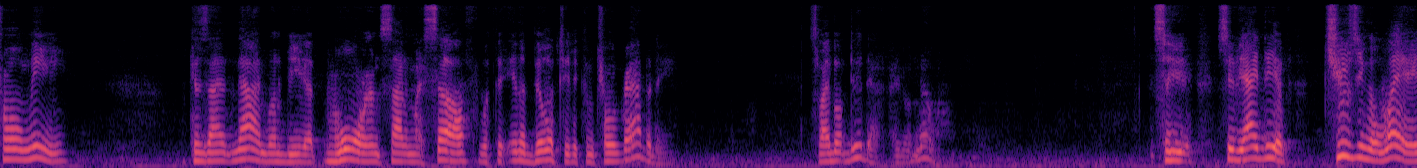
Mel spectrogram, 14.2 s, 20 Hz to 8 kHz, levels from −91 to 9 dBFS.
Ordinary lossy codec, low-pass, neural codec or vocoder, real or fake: MP3, 48 kbps; 7.2 kHz; codec, 32 kHz, 1.9 kbps, SNAC; fake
